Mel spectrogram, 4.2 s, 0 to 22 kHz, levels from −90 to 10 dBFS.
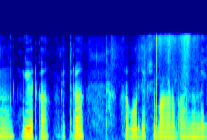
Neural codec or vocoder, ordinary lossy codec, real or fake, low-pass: none; none; real; none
